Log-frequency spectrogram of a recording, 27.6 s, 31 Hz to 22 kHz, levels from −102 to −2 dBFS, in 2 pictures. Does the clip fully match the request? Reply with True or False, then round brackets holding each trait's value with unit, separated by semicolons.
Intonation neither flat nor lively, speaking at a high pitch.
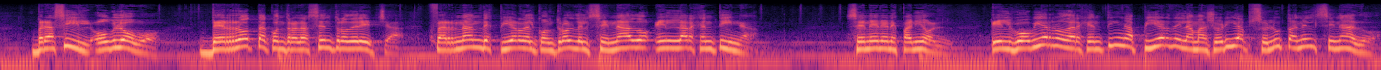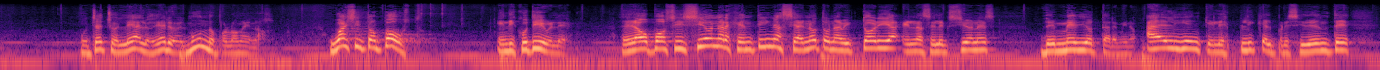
False (6.3 semitones; 215 Hz)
